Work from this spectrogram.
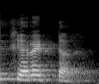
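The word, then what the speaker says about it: character: तो जैसे CH word की हम बात करें, लेटर CH, तो जैसे कैरेक्टर, कैरेक्टर में CH का प्रोनाउंसिएशन क्या है आपका? क्रा से आ रहा है।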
